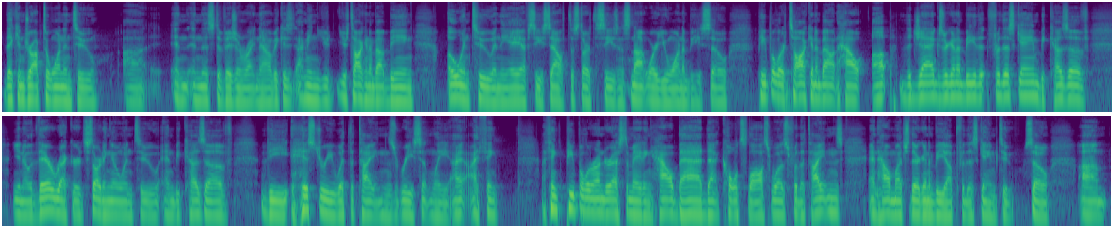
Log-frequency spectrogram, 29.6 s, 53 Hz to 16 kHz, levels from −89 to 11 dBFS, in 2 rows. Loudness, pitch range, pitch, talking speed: -23 LUFS, 95-110 Hz, 100 Hz, 215 wpm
